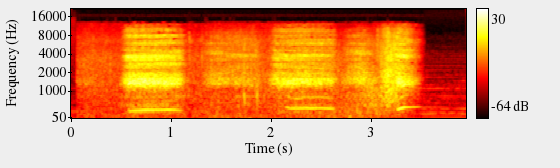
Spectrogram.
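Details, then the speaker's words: Simulated wheezing acted by an actor in The Revenant, as his injured character grieves over his son's blood in the snow: strained, rasping breaths whose lung squealing grows higher-pitched and softer, like a dog crying. "The squealing in his lungs gets higher pitched and softer, almost like listening to a dog cry."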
